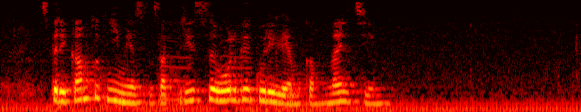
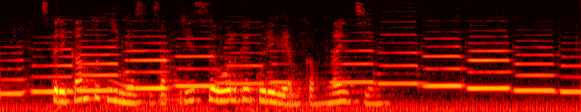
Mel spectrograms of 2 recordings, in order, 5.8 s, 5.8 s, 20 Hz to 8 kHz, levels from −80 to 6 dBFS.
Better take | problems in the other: first | background sound (Wind instrument, woodwind instrument); 1 dB below the speech

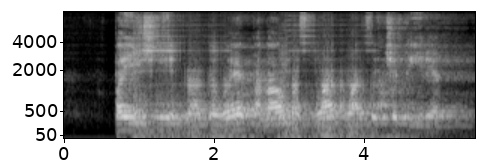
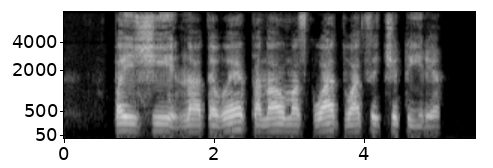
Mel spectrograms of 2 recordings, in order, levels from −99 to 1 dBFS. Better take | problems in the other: second | noise reduction (neural separator model SepFormer DNS4)

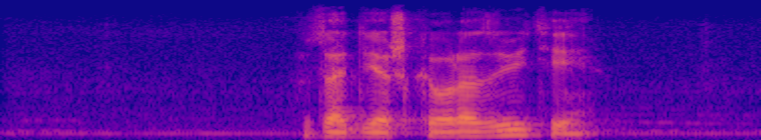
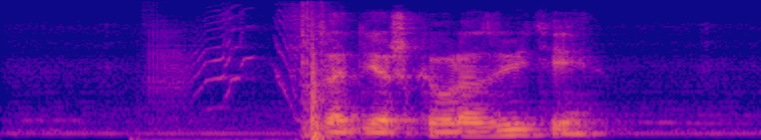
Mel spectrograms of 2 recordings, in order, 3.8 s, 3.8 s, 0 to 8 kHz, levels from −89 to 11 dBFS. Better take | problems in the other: first | background sound (Squeak / Slam / Wood); 6 dB below the speech // room echo; dies away in 0.3 s

